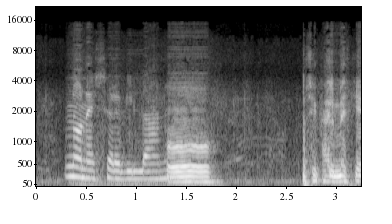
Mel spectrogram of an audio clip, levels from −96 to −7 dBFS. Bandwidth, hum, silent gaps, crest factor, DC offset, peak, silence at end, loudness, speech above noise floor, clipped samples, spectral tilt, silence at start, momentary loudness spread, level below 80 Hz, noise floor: 14.5 kHz; none; none; 18 dB; under 0.1%; -2 dBFS; 0 s; -19 LUFS; 26 dB; under 0.1%; -7.5 dB/octave; 0.3 s; 12 LU; -38 dBFS; -43 dBFS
